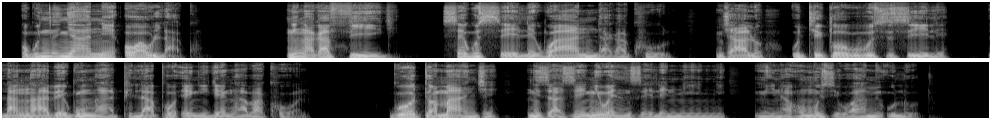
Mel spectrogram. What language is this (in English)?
North Ndebele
